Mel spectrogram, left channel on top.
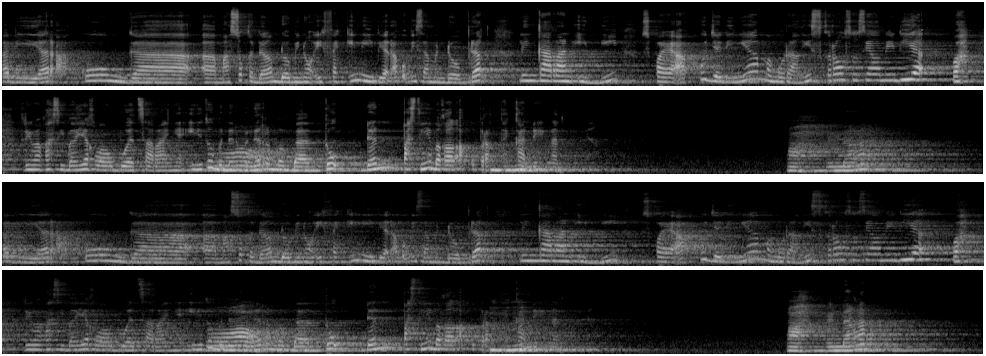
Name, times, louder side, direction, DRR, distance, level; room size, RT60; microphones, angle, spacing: voice 1, 0.0-9.2 9.5-14.7 15.0-15.4, left 4 dB, 40° left, 9 dB, 0.3 m, -26 dB
voice 2, 11.9-12.4 14.7-15.1 17.7-18.5, right 1 dB, 80° right, 2 dB, 0.8 m, -23 dB
11.0 x 6.3 x 4.9 m, 2.3 s
head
